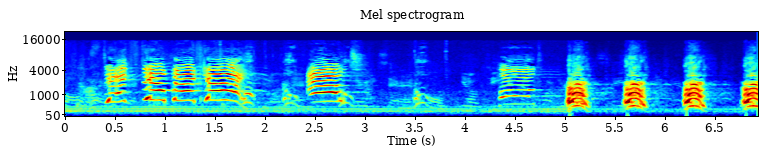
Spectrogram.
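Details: Boss, a Neapolitan Mastiff in bite work and bark-and-hold training, gives a run of deep barks near the end, each a short harmonic burst about half a second apart. Before that come a person's voice and whine-like sounds.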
